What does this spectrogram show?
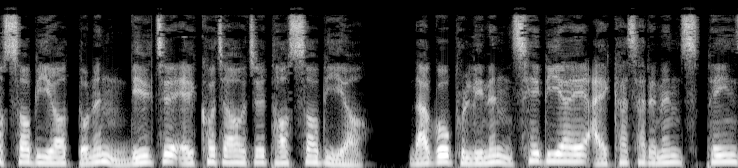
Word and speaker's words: Alcázar: 어원하 스페인어 용어 엘커자어 엘카로 발음는 라틴어 캐스트럼에서 파생된 성 또는 궁전을 의미하는 아랍버에서 유래했습니다.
